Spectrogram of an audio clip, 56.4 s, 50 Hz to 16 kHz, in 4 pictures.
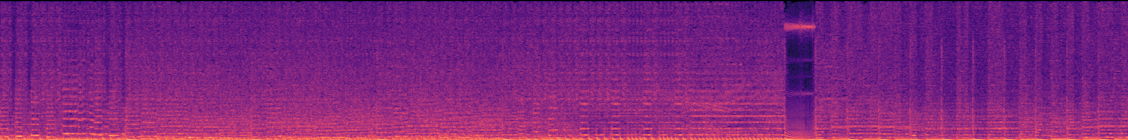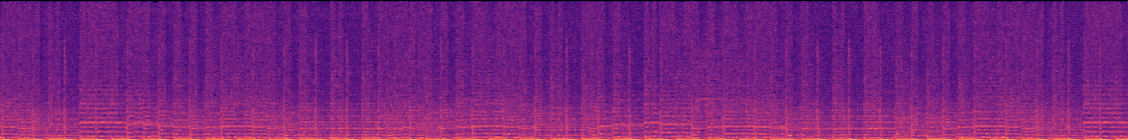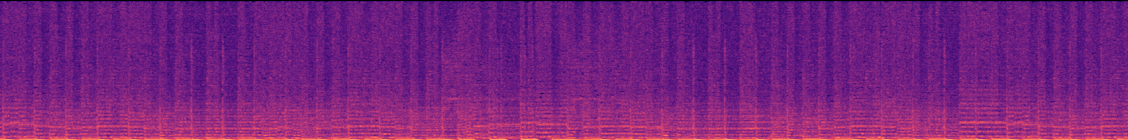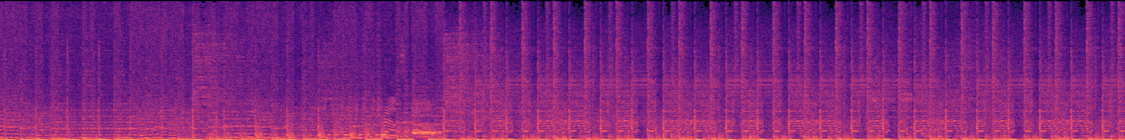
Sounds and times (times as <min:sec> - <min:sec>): Electronic dance music: 0:00.0 - 0:56.3.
